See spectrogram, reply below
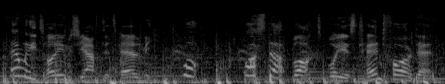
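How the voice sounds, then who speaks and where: An actor playing a brash, boastful young outlaw in a video game, chatty and defensive. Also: male voice, high voice, huge pitch swings, normal speed, over loud music. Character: cocky young outlaw man, boastful and eager to prove himself. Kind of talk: video game dialogue acting.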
